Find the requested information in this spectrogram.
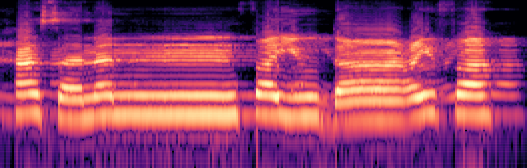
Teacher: ہم نے اخفا کیا، غنہ کیا نون پہ کہ نون کے اوپر 2 زبر ہے اس لیے، اور آگے ہم نے فا کا اس کے آگے حرف ہے جو کہ اخفا کا ہے تو یہاں بھی ہم نے غنہ کیا.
